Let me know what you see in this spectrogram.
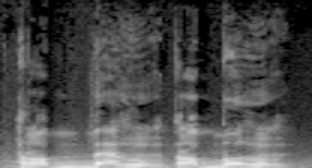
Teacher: یہاں پر را جو ہے وہ ہم نے اس کو موٹا ادا کرنا ہے، اس کے اوپر زبر ہے، ٹھیک ہے. اور ہم، میم ساکن ہے، یہاں پر اخفا ہوگا.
